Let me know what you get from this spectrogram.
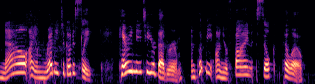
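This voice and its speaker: This put-on character voice moves at a moderate pace and has very wide pitch swings. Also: woman, high pitch for a woman. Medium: read story.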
